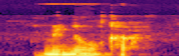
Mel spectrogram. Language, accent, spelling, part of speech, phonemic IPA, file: English, Southern England, Minorca, proper noun / noun, /mɪˈnɔː(ɹ)kə/, LL-Q1860 (eng)-Minorca.wav
- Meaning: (proper noun) An island of the Balearic Islands, Spain, east of Mallorca; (noun) A domestic chicken of a certain breed originating on the island of Menorca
